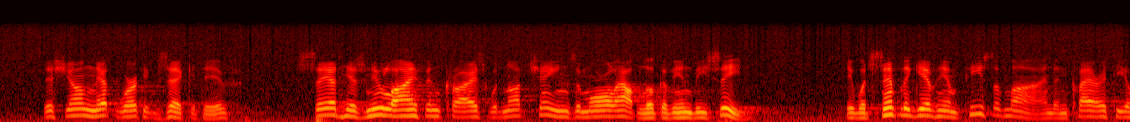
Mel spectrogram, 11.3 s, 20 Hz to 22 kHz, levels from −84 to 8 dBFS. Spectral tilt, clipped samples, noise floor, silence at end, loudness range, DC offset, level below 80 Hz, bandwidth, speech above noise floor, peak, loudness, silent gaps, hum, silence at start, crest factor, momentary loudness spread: -6.5 dB/octave; under 0.1%; -57 dBFS; 0 s; 4 LU; under 0.1%; -62 dBFS; 11.5 kHz; 24 dB; -14 dBFS; -34 LUFS; none; none; 0.05 s; 20 dB; 11 LU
